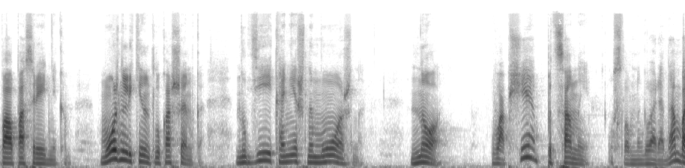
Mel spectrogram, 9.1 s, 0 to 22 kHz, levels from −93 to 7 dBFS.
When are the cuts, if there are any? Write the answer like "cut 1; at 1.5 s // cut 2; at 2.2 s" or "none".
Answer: cut 1; at 3.3 s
